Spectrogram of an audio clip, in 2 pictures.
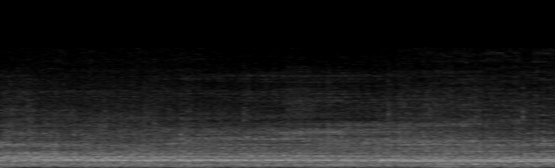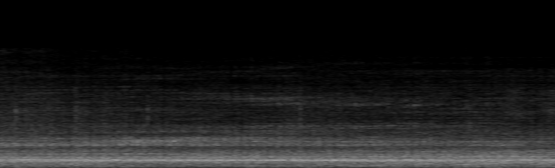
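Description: Radio-controlled model truck running with a steady, even engine-like hum as it manoeuvres with a flatbed semi-trailer.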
